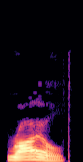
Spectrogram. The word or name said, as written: riled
